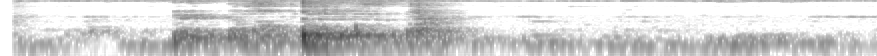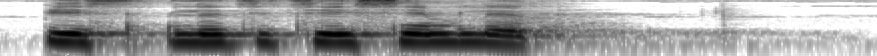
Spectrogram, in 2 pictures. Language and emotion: Russian, neutral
